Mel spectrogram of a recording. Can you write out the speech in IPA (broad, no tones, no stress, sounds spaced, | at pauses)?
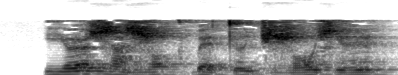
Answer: j œ ɮ a ɮ ɔ k ɓ ɛ t œ̃ c ɮ ɔ ɕ ɛ̃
